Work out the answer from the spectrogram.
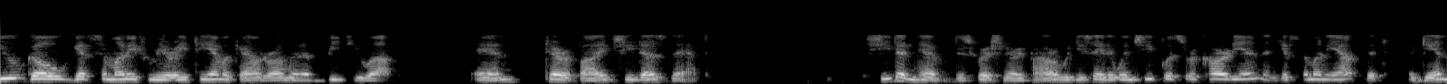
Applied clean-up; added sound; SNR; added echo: none; none; none; none.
